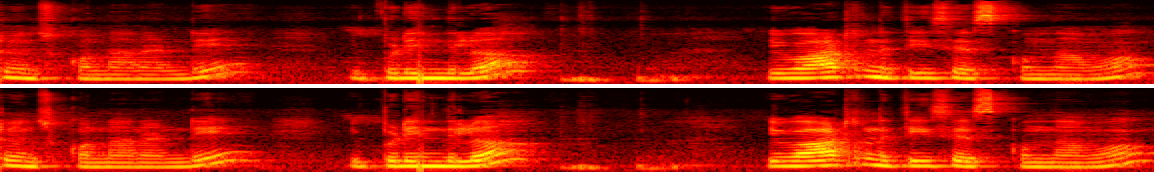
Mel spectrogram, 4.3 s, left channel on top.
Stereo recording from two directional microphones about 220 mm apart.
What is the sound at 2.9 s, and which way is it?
A woman's voice, 40° right (ahead or behind).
